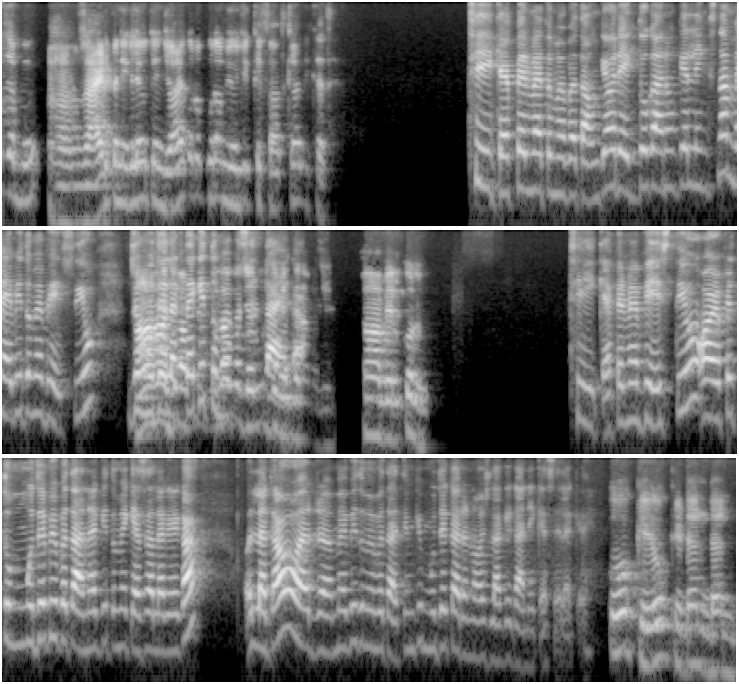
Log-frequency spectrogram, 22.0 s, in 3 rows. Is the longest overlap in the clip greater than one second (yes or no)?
yes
